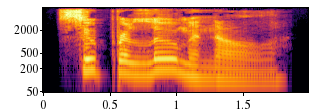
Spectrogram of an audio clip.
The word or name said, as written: superluminal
